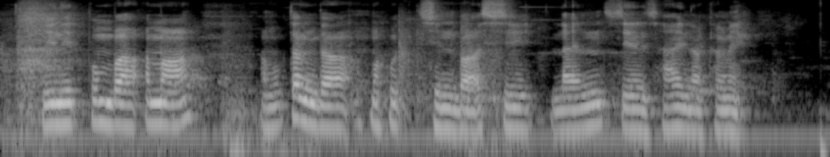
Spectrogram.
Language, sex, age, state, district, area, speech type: Manipuri, male, 45-60, Manipur, Kangpokpi, urban, read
